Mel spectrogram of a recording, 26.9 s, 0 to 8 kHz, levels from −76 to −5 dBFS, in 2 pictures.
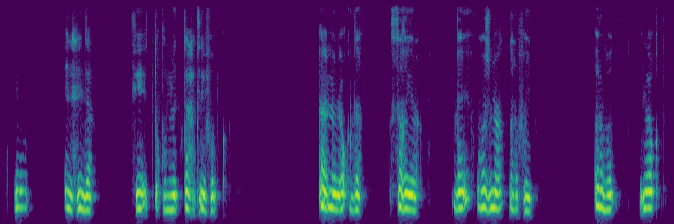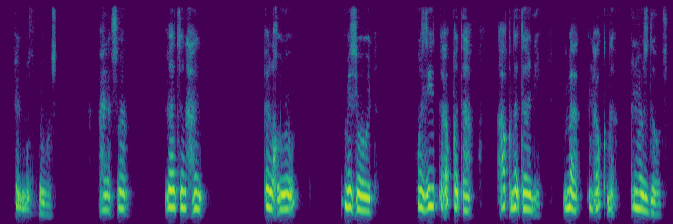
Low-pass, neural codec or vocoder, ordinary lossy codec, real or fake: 7.2 kHz; none; none; real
